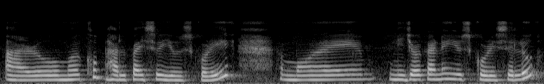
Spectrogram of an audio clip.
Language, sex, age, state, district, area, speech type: Assamese, female, 18-30, Assam, Nagaon, rural, spontaneous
